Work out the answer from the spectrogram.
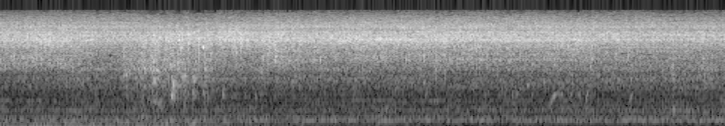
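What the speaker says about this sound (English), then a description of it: "But I start with just rinsing out as much of the food as I can." Tap water pours steadily into a sink while a cast iron skillet is rinsed of food, giving a continuous, close splashing rush.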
